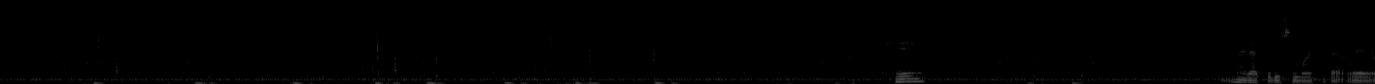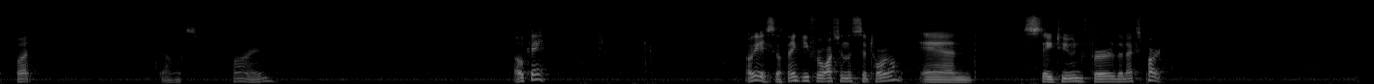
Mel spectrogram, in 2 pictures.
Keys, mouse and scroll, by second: 1.4 g, 2.4 Tab, 3.4 Tab, 4.2 g, 4.8 Tab, 5.5 Tab, 6.3 g, 7.1 Tab, 8.9 a, 10.7 Tab, 11.2 Tab, 20.6 ctrl+s.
